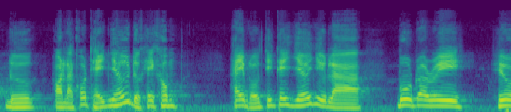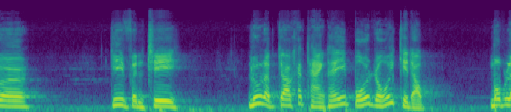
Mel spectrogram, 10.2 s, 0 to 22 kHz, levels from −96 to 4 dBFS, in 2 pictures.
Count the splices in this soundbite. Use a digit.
4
